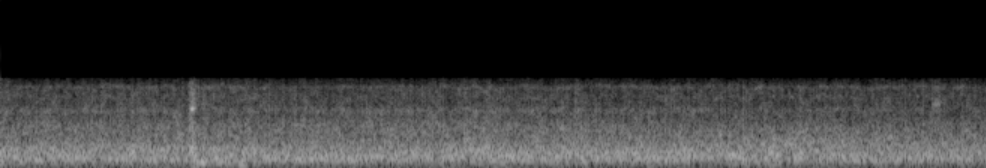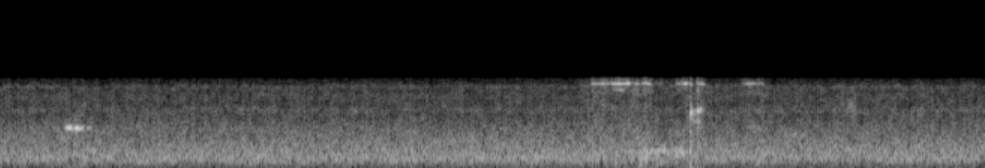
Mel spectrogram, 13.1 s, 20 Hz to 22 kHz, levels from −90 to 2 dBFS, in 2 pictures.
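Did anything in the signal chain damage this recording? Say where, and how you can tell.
Yes, at the codec stage, and it runs the whole clip. It has the heavy RealAudio 14.4 codec signature: the speech is muffled and gargly, confined to roughly 150 Hz to 3.4 kHz with nothing above 3.8 kHz. That squeeze fits a crude 8 kbit/s dial-up speech coder.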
